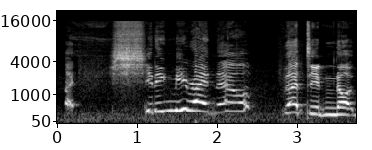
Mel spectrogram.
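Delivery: high, slow laughing disbelief; shocked laughter. Real, not acted. Unbelievable game moment, laughing.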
